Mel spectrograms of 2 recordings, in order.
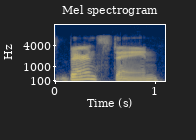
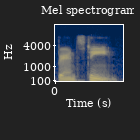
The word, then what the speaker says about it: Berenstain: that start Shaq also it's Berenstain but us being lazy Americans we pronounce it Bernstein that's just how we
